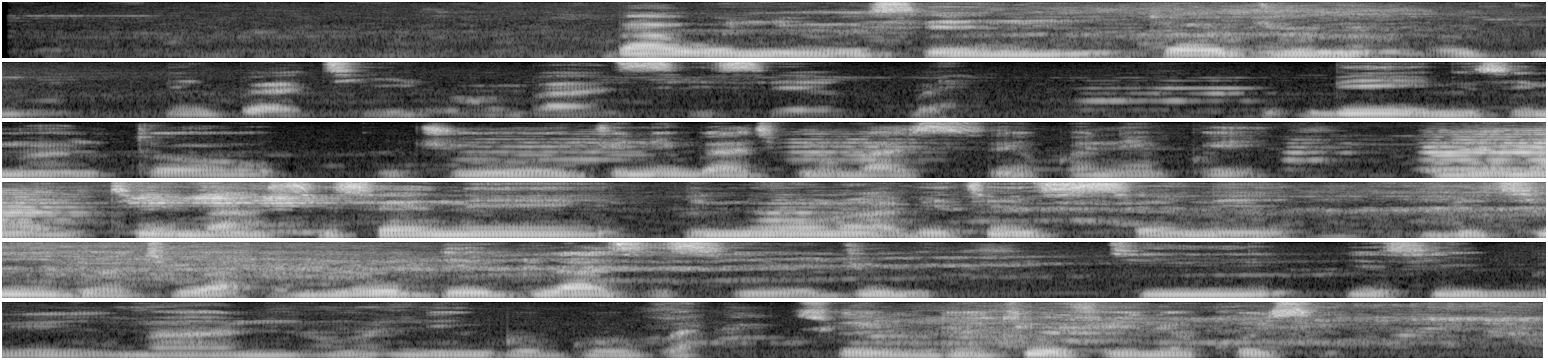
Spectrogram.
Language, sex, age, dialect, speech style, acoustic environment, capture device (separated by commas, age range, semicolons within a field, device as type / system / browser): Yoruba, male, 35-44, Nigeria - Lagos Yoruba, happy; anxious; excited, people talking; music; traffic, mobile / Android / Chrome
